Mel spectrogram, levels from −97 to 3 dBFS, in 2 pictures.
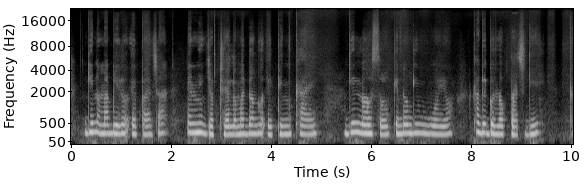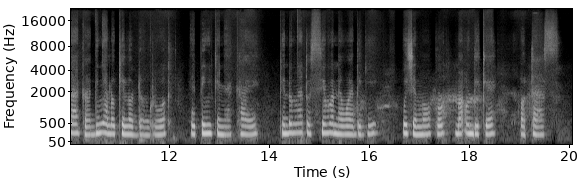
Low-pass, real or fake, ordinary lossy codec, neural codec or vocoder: none; fake; none; codec, 44.1 kHz, 2.6 kbps, DAC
